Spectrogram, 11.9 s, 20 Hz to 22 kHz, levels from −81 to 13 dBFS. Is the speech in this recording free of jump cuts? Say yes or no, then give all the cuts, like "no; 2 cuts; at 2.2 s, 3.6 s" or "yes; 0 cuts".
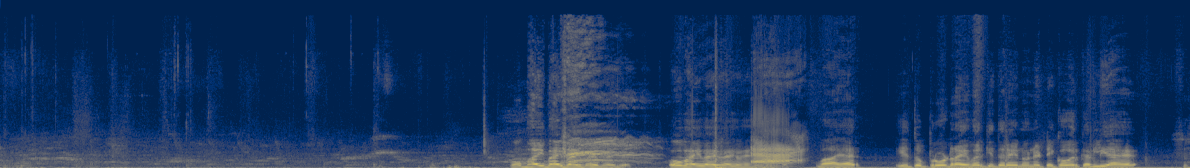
no; 1 cut; at 8.0 s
